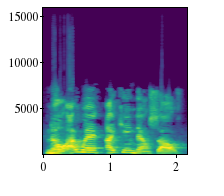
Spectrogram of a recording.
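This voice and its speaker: A man's voice: high-pitched, animated, takes it slowly, a bit bright. A young man from Liberia with an American accent, telling his story casually as an interview guest, with restarts and chuckles. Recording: dull lo-fi sound.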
